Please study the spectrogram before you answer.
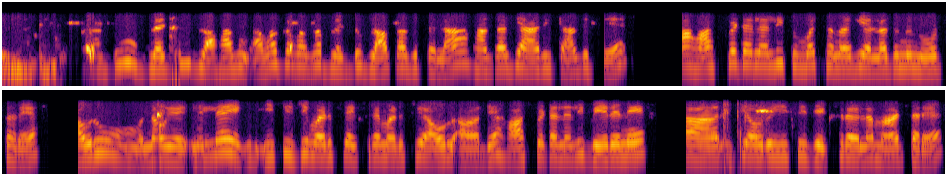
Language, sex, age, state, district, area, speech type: Kannada, female, 18-30, Karnataka, Tumkur, urban, conversation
